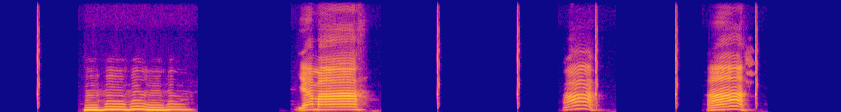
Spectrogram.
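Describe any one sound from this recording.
Short game chimes count down one by one.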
